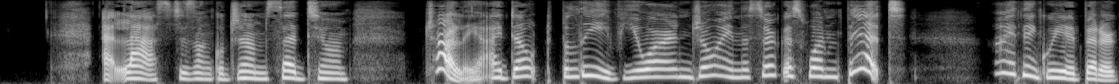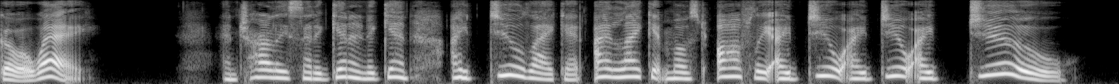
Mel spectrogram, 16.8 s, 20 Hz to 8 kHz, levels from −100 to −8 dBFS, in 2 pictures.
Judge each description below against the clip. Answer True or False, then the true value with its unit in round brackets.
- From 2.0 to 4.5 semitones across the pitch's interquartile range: False (5.1 semitones)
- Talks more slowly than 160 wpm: False (170 wpm)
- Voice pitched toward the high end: True (255 Hz)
